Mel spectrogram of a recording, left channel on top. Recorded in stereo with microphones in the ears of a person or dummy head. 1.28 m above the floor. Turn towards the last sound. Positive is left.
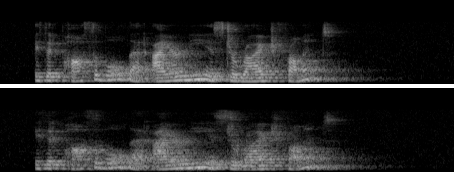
turn(degrees=50)  # may be behind; listen again after turning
